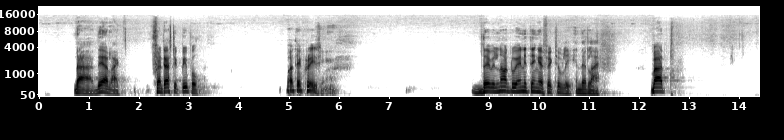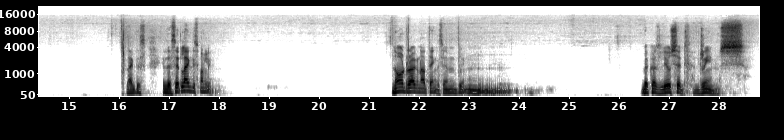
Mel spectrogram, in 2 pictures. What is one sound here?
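An elderly man speaks calmly and thoughtfully into a close microphone, pausing often.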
